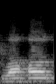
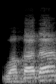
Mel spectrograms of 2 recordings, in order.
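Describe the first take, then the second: First: The word is clipped, ending in a consonant. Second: The word has extra vowels, ending in a vowel. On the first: The speaker calls it right. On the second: The speaker calls it wrong. "ওয়াকাদা না"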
